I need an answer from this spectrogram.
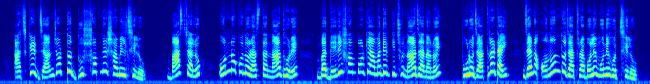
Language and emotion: Bengali, angry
